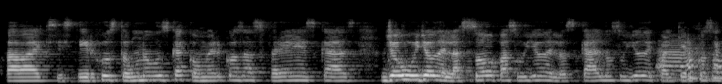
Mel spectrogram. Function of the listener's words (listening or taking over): listening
